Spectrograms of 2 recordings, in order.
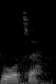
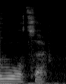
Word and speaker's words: water: So yeah, the T is meant to be pronounced in water.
